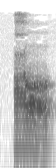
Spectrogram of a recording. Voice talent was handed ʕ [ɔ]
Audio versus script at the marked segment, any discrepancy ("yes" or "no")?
no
